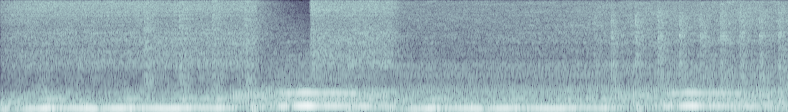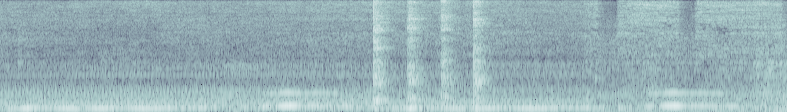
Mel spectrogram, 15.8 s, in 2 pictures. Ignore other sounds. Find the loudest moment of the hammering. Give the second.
12 s.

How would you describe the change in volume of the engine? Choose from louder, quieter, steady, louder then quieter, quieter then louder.
quieter.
